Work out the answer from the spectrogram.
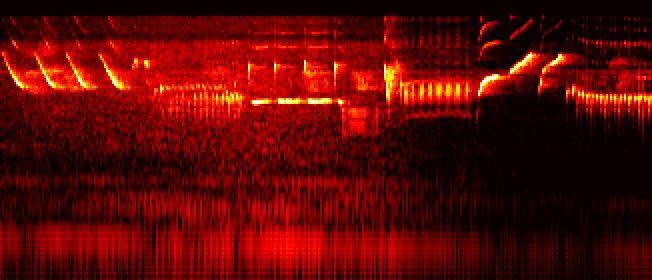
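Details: Spanish Timbrado canary in morning song, a few looping falling notes over steady background hum, then flat held tones, sweeping whistles and a fast buzzy trill toward the end.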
